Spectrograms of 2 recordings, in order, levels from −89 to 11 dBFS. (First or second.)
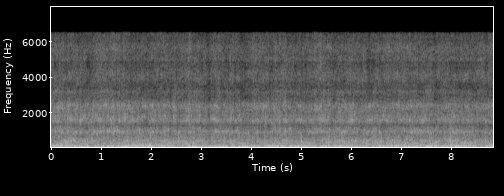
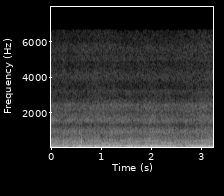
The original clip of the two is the second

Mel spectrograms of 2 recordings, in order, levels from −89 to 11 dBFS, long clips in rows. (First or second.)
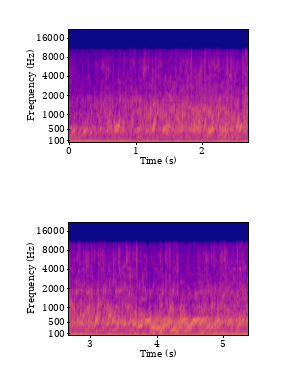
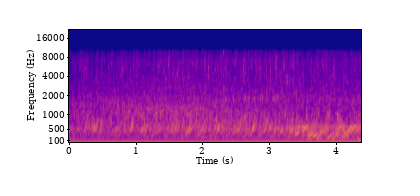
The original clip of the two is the second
